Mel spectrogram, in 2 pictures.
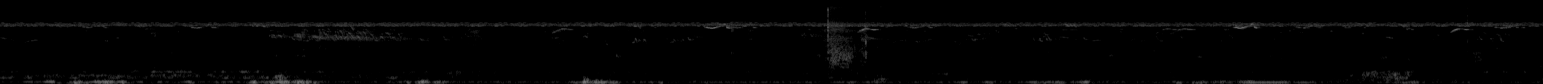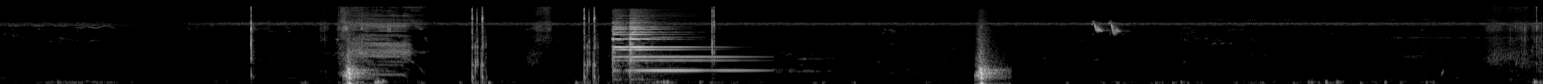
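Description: A steady, high insect drone over outdoor quiet. In the second half come a few sharp knocks and a louder noisy burst, then a metallic ding that rings out for about a second.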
